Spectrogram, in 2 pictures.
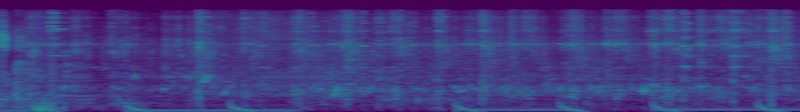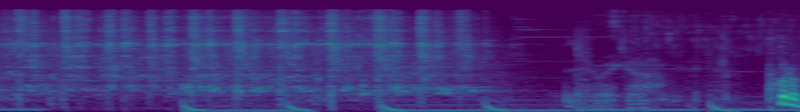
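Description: Wire whisk beating a liquid dressing in a glass bowl: a quick, steady run of clinks and swishes that stops a little past halfway through.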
